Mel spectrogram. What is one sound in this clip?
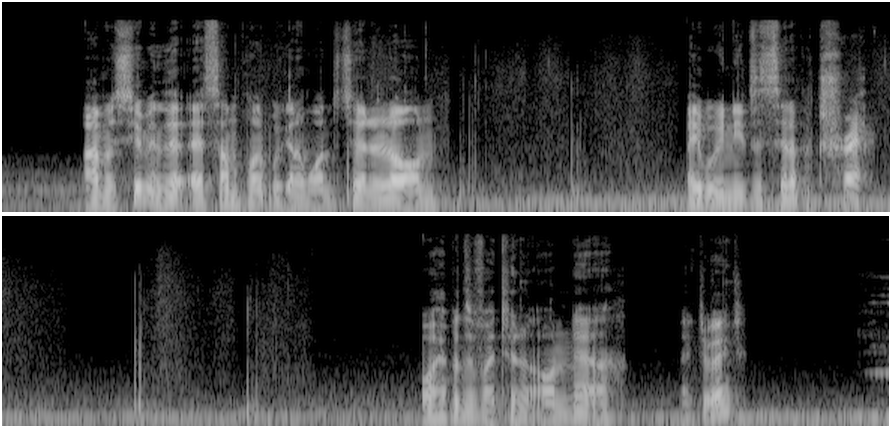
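A man talks animatedly and close into a microphone, in short bursts.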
